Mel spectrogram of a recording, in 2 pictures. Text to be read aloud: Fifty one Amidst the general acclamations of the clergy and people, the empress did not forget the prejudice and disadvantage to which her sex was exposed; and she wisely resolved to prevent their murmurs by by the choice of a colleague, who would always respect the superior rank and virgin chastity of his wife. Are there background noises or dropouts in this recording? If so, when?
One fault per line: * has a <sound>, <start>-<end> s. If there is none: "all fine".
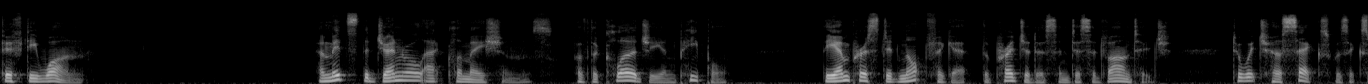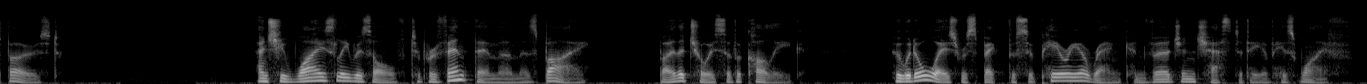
all fine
